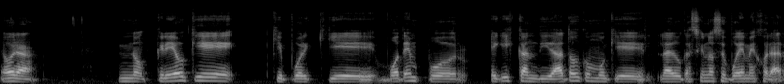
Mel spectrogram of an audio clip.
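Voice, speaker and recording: A man talks at a very slow pace with a Chilean accent. His pitch sits fairly high. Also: ordinary pitch variation. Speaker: sociologist. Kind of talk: casual chat.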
